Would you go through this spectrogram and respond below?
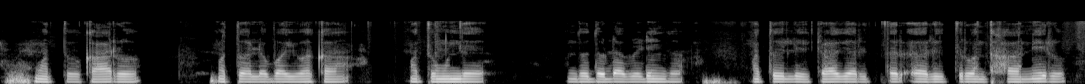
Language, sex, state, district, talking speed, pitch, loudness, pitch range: Kannada, male, Karnataka, Koppal, 95 wpm, 125 Hz, -16 LUFS, 125-130 Hz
